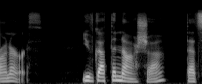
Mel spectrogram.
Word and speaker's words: Nashia: You've got the Nasha, that's spelled Nashia, who he says look kind of like ancient Mayans.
